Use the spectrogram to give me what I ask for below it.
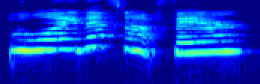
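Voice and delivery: high, slow whine; whiny pigtail. A narrator's reading. Pigtail whining to Paul about fairness, high and slow. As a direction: whine like a sulky little pigtail. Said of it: "whined the pigtail".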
